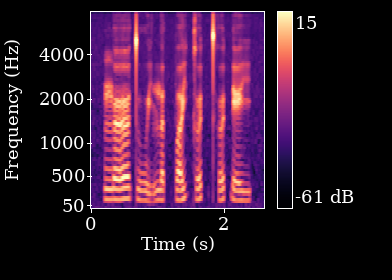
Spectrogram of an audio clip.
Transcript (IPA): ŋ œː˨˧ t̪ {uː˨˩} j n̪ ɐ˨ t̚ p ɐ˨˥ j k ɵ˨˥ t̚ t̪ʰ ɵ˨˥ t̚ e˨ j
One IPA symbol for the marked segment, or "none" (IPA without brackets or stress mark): uː˨˩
